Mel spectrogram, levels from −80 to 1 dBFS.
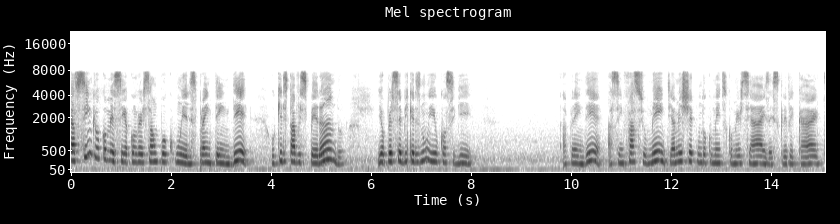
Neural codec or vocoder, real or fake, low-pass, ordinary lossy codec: none; real; none; none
